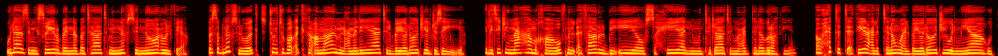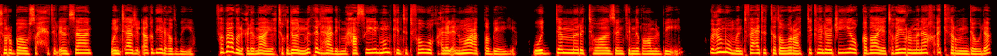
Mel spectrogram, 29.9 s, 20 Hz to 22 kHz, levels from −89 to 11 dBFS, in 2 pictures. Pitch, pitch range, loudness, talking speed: 220 Hz, 200-240 Hz, -21 LUFS, 135 wpm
